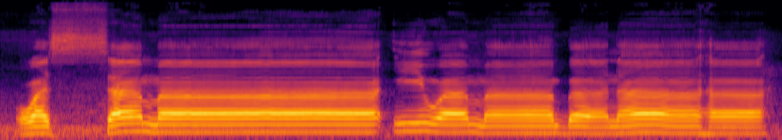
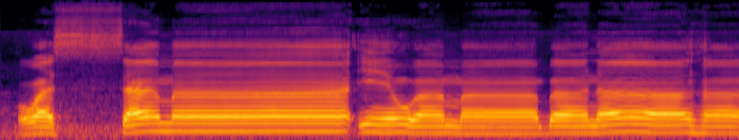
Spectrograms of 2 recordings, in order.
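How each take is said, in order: Both takes have the same delivery.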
